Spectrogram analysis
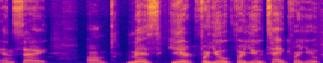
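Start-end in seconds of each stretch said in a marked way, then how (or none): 1.7-4.3 higher and louder, choppy broken English; mock the pushy script they wanted; broken pushy sales pitch. Mocking the store's pushy sample pitch to customers, higher and louder. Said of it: "the worst English that I".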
